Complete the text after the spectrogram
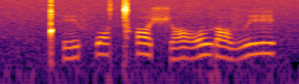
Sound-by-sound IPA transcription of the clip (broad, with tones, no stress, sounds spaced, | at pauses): ǃʰ e˩˧˩ f ɔ˥˨ ǀʰ ɒ˥˨ ʃ ɒ˩˧˩ ʁ u˥˨ ɾ ɒ˧˩ v e˦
